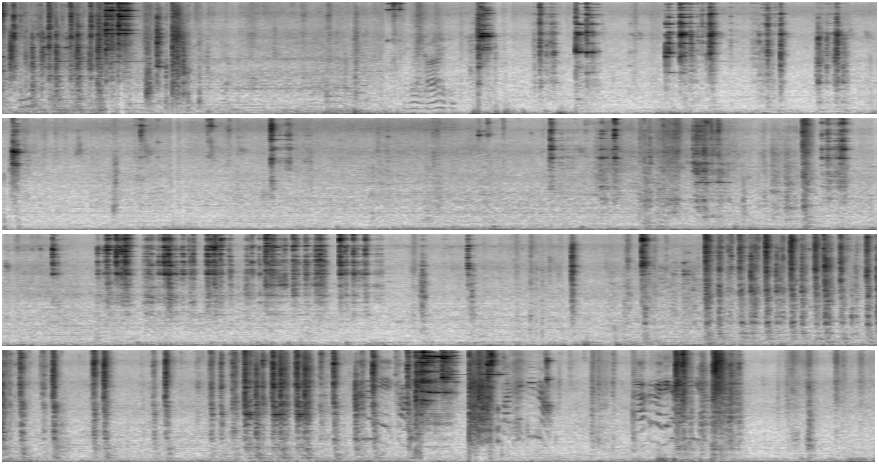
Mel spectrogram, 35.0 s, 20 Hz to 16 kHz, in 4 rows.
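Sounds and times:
metal parts clinking: 0.0 - 2.0, 4.8 - 9.0, 10.0 - 11.8, 14.2 - 17.3, 18.0 - 22.3, 28.6 - 31.8
steady low hum: 0.0 - 34.9.

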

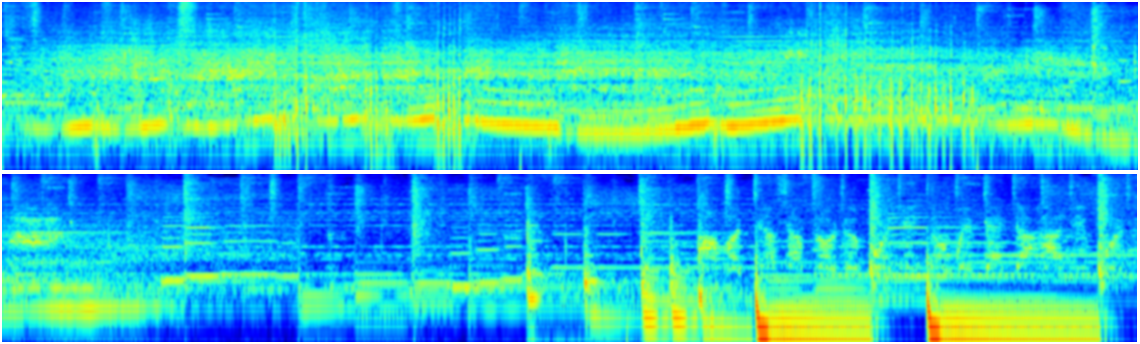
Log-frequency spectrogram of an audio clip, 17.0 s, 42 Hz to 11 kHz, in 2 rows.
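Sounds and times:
tyres squealing: 0.0 - 11.0
car engine revving: 0.0 - 16.8.

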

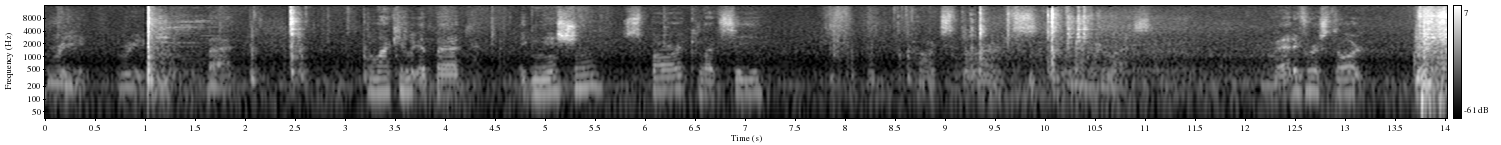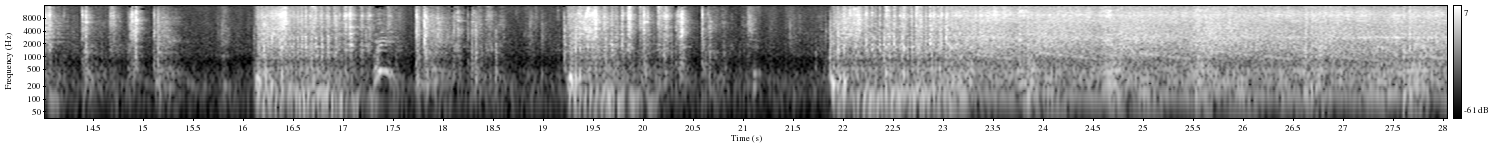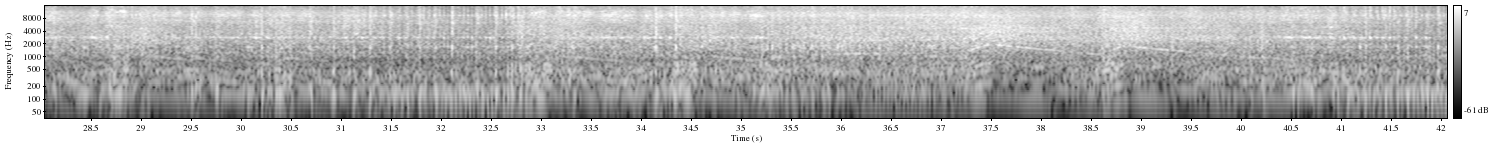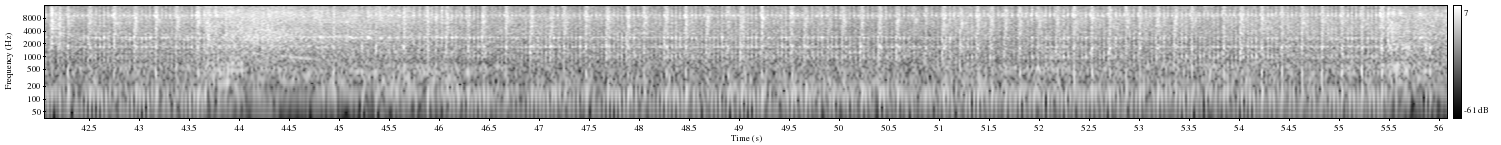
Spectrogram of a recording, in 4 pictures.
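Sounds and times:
scooter engine revving and idling: 13.7 - 14.2, 16.1 - 17.3, 19.2 - 20.2, 21.8 - 56.0.

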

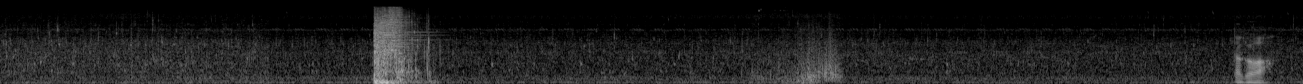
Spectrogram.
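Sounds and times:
stream trickling: 0.0 - 13.0
sword stabbing into stone: 3.8 - 4.4.

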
